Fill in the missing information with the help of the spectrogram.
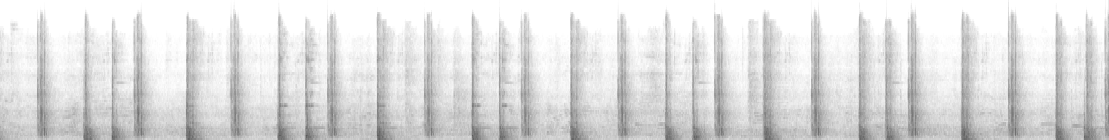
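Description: An irregular series of sharp knocks, about two a second, each dying away quickly.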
